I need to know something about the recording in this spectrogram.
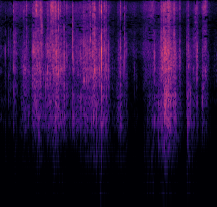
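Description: Plastic crinkling and rustling from a clear plastic organiser box of heat-shrink solder connectors being handled and turned over, with louder rustles about a second in and near the end.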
